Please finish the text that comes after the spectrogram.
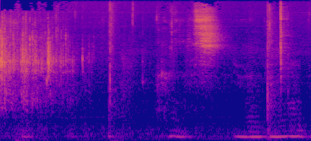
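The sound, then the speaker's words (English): Water pours into an older glass Chemex pour-over coffee maker with a soft, hissing trickle and a few light splashes and clinks, fairly quiet, while a low voice murmurs briefly near the end. “So I know I'm thinking what happens when we pour this up through here.”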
